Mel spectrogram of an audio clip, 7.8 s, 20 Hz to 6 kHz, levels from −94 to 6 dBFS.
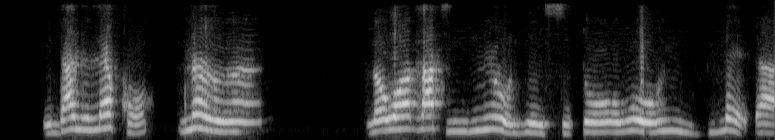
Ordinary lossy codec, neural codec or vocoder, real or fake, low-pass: AAC, 32 kbps; codec, 24 kHz, 6 kbps, HILCodec; fake; 5.4 kHz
